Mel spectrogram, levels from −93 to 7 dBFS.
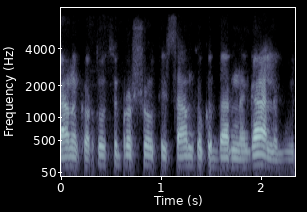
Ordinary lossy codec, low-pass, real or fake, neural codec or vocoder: Opus, 16 kbps; 7.2 kHz; real; none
